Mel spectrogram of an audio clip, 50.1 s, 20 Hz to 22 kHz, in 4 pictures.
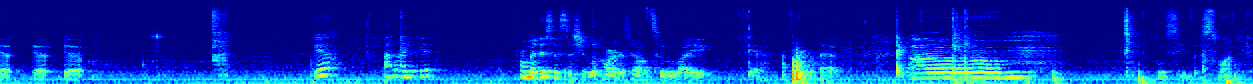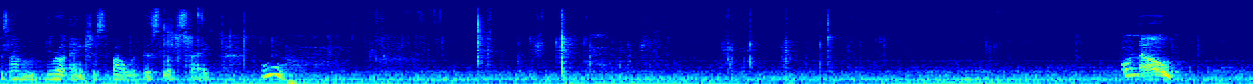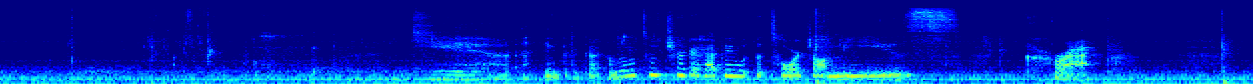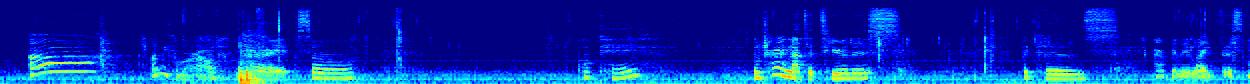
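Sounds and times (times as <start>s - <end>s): silicone mold crackling: 38.2s - 50.0s
silicone mold squishing: 44.2s - 50.0s.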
